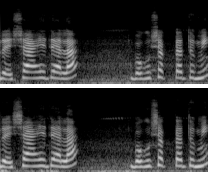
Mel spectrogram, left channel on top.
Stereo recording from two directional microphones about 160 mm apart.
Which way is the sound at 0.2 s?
90° right.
